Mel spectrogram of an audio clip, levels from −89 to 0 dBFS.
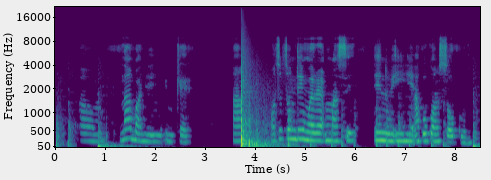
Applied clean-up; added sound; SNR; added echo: classical method Wiener filter.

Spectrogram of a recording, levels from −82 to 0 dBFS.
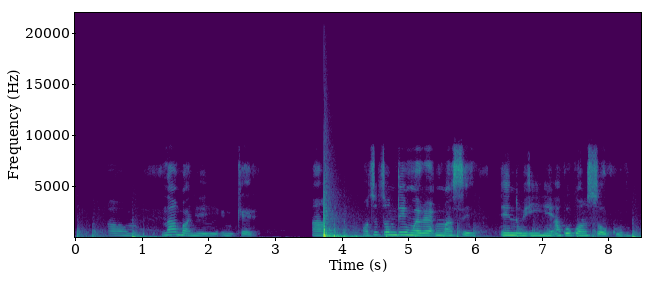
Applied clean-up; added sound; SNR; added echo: none; Fireworks; -2 dB; none.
